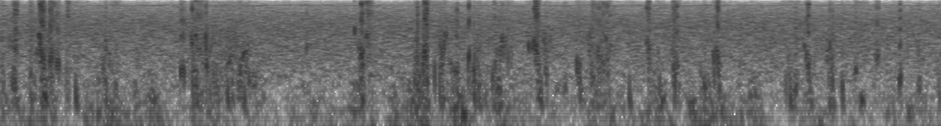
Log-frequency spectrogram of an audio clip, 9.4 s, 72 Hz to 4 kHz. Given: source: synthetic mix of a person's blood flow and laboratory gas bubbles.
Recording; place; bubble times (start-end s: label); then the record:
Doppler ultrasound of blood flow; precordium
0.00-0.23 s: bubbles
0.27-0.61 s: bubbles
0.64-0.81 s: bubbles
0.99-1.21 s: bubbles
1.77-2.63 s: bubbles
3.04-3.09 s: bubbles
3.51-3.86 s: bubbles
4.12-5.12 s: bubbles
5.24-5.51 s: bubbles
5.62-5.68 s: bubbles
5.73-6.11 s: bubbles
6.25-6.34 s: bubbles
6.44-6.86 s: bubbles
6.96-7.25 s: bubbles
7.81-8.17 s: bubbles
8.22-8.46 s: bubbles
8.52-8.68 s: bubbles
8.73-8.80 s: bubbles
8.96-9.04 s: bubbles
9.15-9.21 s: bubbles
9.36-9.42 s: bubbles
From the record:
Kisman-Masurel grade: 343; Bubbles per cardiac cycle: rolling drumbeat, 9 or more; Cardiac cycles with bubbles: 100%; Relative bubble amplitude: loud (0.450 to 0.775); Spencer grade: 3 (all of the cardiac periods contain showers or single bubble signals, but not dominating or overriding the cardiac motion signals); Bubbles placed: anywhere in the cardiac cycle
